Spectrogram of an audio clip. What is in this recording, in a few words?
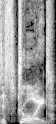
Speech Pilots Torpedo Destroy, EN GB; World Of Warships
